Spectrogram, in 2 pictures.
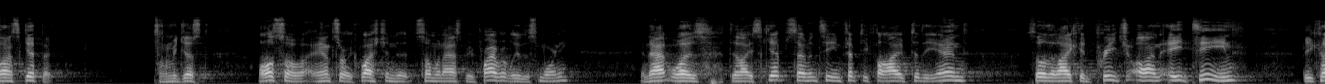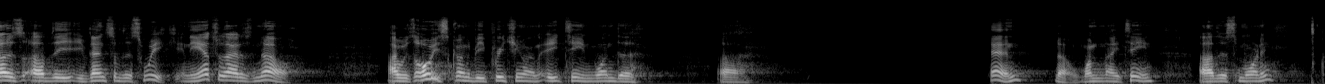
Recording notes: This sermon was recorded live at the Lebanon Bible Fellowship Church in Lebanon, PA during the evening service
